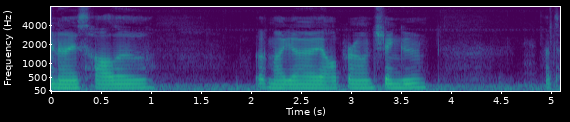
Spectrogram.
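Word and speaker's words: Alperen Şengün: got a very nice hollow of my guy all prone shingoon that's how you say it i really like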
